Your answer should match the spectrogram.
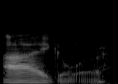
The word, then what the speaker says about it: Igor: god sounds like uh igor or something it's pronounced i gore not when i watch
